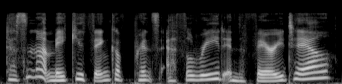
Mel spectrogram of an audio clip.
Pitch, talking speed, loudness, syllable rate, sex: 215 Hz, 210 wpm, -18 LUFS, 5.0 syllables/s, female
